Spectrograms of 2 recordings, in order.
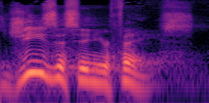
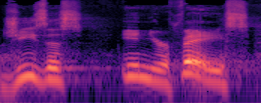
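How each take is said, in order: First: It is said without a pause after Jesus. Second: There is a pause after Jesus.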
